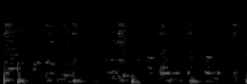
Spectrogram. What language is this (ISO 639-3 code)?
swa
